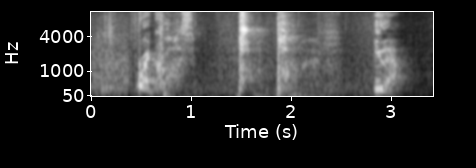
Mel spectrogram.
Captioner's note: heavy breathing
